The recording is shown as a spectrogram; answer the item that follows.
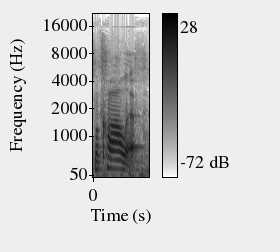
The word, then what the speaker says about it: McAuliffe: keep hearing it and mcauliffe how do you pronounce it with a heavy c or a it's mccall with an iaf on the end so it's mcauliffe when my husband was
